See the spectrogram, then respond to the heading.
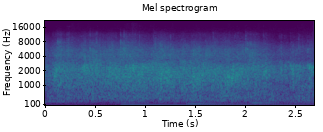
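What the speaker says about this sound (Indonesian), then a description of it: "Tepuk tangan dulu buat Tuhan Yesus." A church congregation applauds in praise of Jesus, a steady, dense wash of many hands clapping together for the full stretch, close and loud, with no voices rising above it.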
